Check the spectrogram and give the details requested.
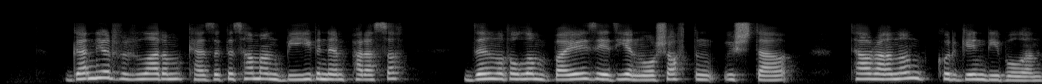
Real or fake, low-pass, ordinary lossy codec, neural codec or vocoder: fake; 7.2 kHz; none; codec, 16 kHz, 0.2 kbps, FocalCodec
